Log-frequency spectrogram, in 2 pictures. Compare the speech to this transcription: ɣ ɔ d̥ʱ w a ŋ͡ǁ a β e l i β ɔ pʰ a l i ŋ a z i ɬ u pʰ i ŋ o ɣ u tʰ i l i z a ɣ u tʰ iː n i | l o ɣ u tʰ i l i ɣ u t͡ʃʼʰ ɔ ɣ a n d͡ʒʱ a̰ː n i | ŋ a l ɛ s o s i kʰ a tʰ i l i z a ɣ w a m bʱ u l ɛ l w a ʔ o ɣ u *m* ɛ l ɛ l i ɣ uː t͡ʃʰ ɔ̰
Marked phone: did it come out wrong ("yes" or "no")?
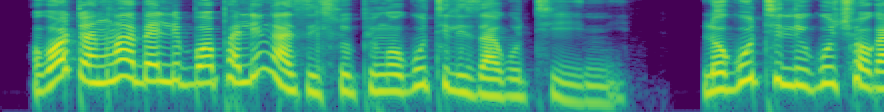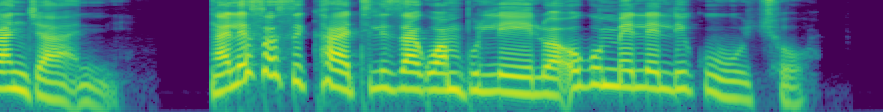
no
